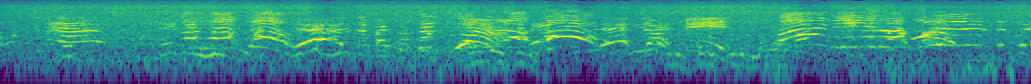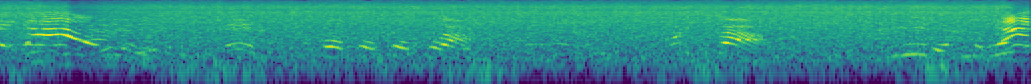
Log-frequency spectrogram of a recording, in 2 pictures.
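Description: Water spilling over a small concrete weir into a pool, a steady rush, with excited high-pitched voices shouting over it, busiest in the first five or six seconds and more scattered after.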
